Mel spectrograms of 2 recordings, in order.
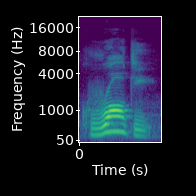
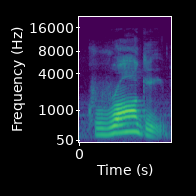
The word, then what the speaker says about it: groggy: So the stress goes on the first syllable. It is groggy, groggy.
